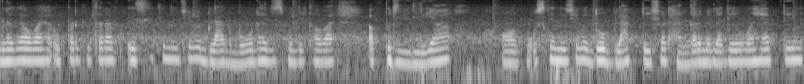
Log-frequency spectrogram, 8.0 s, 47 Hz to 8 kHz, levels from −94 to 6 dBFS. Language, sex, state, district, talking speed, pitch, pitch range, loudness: Hindi, female, Bihar, Katihar, 245 wpm, 195 Hz, 180-205 Hz, -19 LUFS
